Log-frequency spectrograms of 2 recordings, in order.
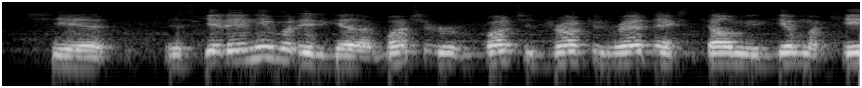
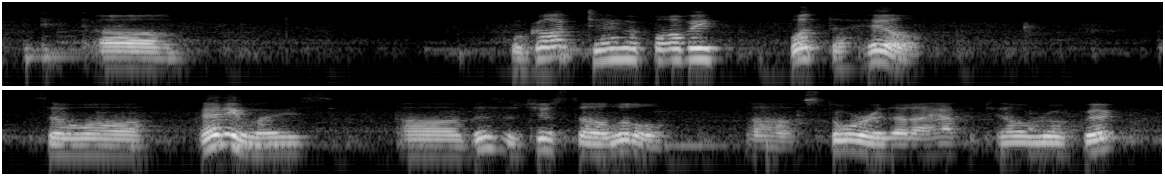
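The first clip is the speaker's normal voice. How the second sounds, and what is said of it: Hank Hill cartoon character impression. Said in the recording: “your Hank Hill impression ... Talking Hank Hill ... in the Hank Hill voice”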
